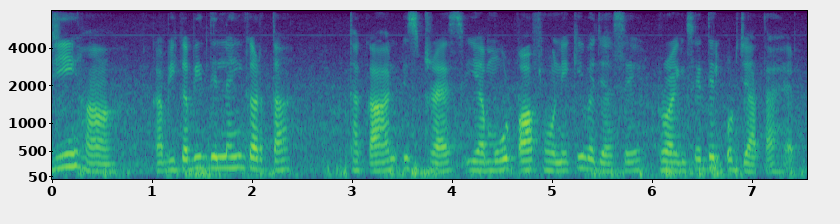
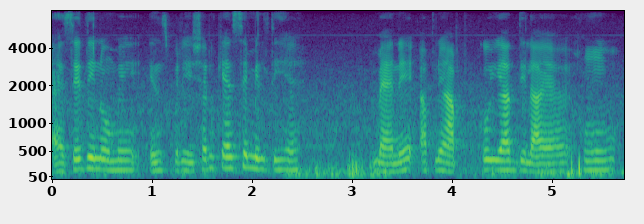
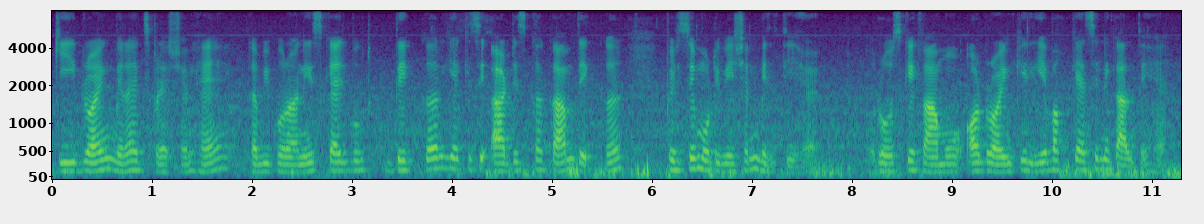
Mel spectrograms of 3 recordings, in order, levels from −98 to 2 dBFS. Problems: constant background noise, low volume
